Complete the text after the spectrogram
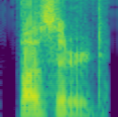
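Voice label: "buzzard", American English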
